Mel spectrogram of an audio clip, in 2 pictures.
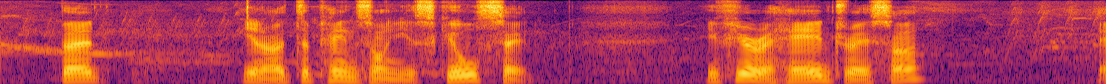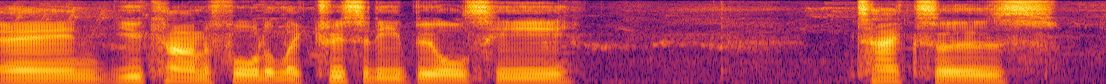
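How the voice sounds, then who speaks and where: A man with an Australian accent talks at a fairly slow pace, leaving long, frequent pauses. His pitch is medium, with ordinary variation. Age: 50s. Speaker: YouTuber. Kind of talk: casual commentary monologue.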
